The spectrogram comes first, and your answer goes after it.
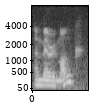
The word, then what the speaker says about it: AmeriMUNC: us immunang and your uh conference which is a merry Monk Is that how you pronounce it yeah a mirror monk a merry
